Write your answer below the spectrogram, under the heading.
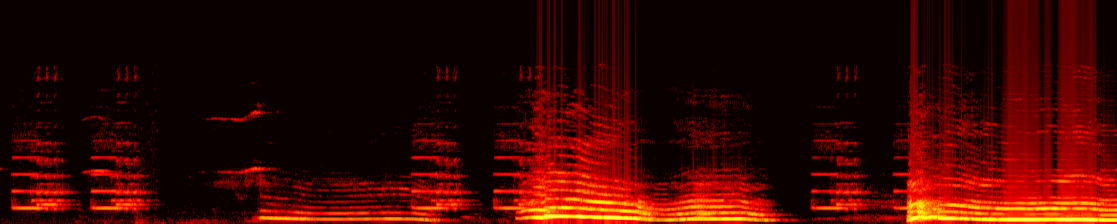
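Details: Bob, a pet border collie, singing along when the phone rings: bursts of electronic ringtone beeps alternate with his loud, wavering tonal howls that rise, dip and sustain for a second or two.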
